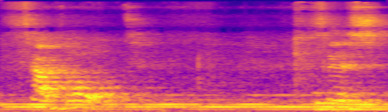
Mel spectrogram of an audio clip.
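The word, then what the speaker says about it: Sabaoth: shalom vamos a ver a yahwe sab sabat sabot Jehová Jehová Perdón Jehová sabot se escribe s a w a o th ya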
